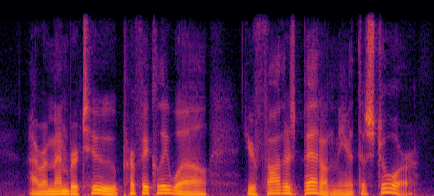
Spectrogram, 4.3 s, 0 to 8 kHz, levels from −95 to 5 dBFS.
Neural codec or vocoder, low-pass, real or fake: codec, 16 kHz, 0.8 kbps, ZipCodec; 7.2 kHz; fake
